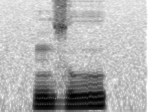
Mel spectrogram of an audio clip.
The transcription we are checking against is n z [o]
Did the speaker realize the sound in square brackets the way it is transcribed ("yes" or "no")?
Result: no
